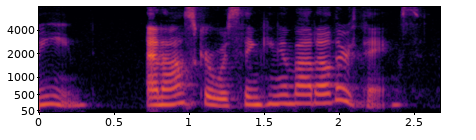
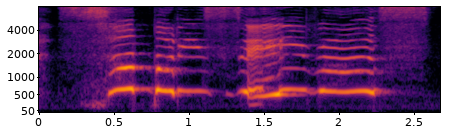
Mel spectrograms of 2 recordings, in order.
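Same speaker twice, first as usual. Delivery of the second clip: very high, loud, slow terrified shriek; 11 dB louder, slower than usual. A narrator's reading. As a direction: scream for help. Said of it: "shrieked the dogs".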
